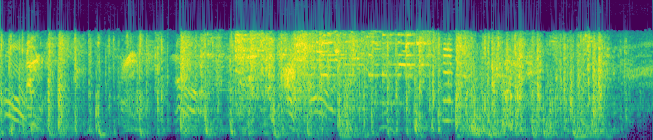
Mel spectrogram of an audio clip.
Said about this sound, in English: I got his gun. I hit him again. Yeah. Again. Once more.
